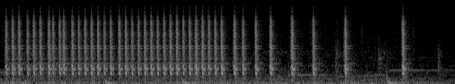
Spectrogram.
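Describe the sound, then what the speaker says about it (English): A to-do list roulette wheel spins with a rapid run of sharp clicks that gradually slows, the ticks spreading farther apart until the wheel clacks to a stop. "I am going to spin the wheel again for tonight's activity"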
